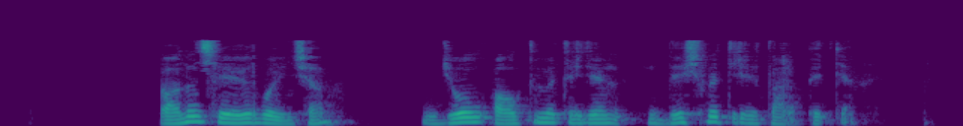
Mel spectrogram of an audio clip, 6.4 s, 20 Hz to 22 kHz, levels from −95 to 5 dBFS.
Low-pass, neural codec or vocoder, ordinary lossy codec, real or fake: 7.2 kHz; codec, 16 kHz, 1 kbps, FunCodec, trained on Chinese and English, 50 frames a second; MP3, 24 kbps; fake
